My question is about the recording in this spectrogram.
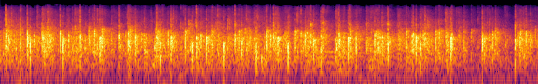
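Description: Audience applauding after a comedian's set, fading away near the end.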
